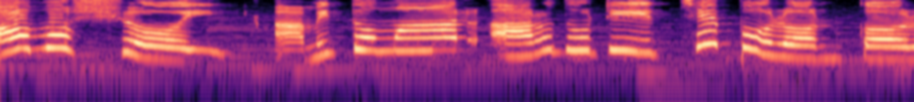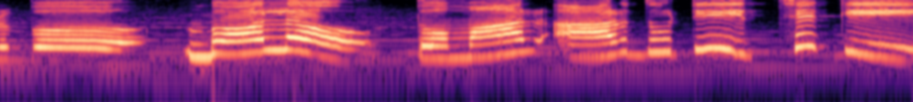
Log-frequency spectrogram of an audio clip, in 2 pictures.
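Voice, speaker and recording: A cartoonish character voice speaks at an extremely high pitch and a very slow pace. Clear music plays in the background. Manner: gentle, benevolent.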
